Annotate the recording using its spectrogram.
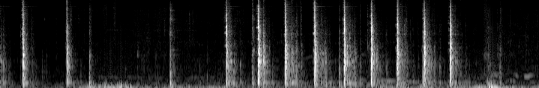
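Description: A hammer taps sharply and repeatedly on a hard object.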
